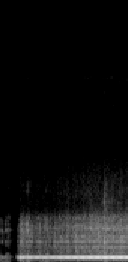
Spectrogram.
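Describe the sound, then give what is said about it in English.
A steady electronic ringback tone from a phone line, the first ring of an outgoing call, starts abruptly and holds one even, continuous pitch, fairly loud, with no voices over it. “Oh, that's the first ring-a-ding-a-ding-y.”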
